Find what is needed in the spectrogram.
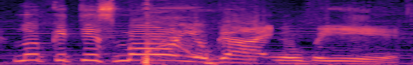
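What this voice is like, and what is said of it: Angry New Jersey character voice. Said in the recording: “my Bowser is an angry man from New Jersey”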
